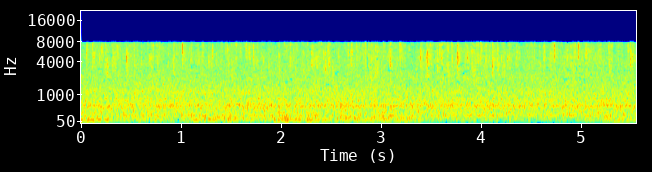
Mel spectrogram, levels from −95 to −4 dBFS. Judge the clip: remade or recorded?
recorded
